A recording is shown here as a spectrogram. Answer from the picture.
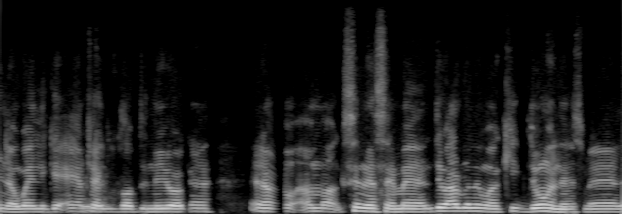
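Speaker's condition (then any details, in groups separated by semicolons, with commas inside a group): Cerebral palsy; from birth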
